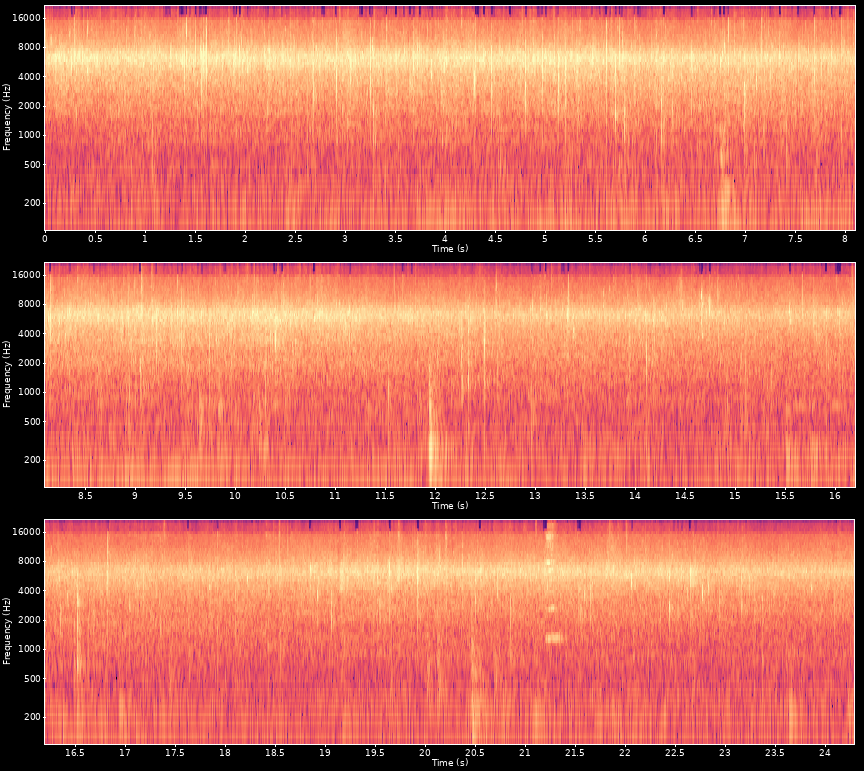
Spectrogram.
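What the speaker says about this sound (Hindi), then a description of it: "ये भरपूर तरीके से फ्राई हो रही है" Moong dal frying in hot oil for crispy namkeen, a continuous bright sizzle and crackle with scattered pops, steady and close, with no talking.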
